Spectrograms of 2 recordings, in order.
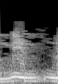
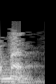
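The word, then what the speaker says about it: min (مِنْ): Awas, kalau min nun ditulis sebelum aina, jangan dibaca man, tapi min. Ya, kalau mim nun sebelum aina, jangan dibaca man, tapi pasti min itu dibacanya itu.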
